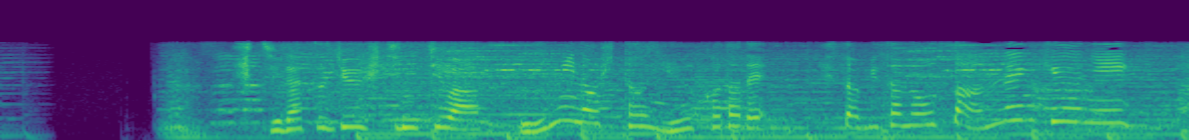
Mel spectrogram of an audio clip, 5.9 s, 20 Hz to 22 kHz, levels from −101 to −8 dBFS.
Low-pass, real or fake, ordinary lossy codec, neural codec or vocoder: 7.2 kHz; real; none; none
